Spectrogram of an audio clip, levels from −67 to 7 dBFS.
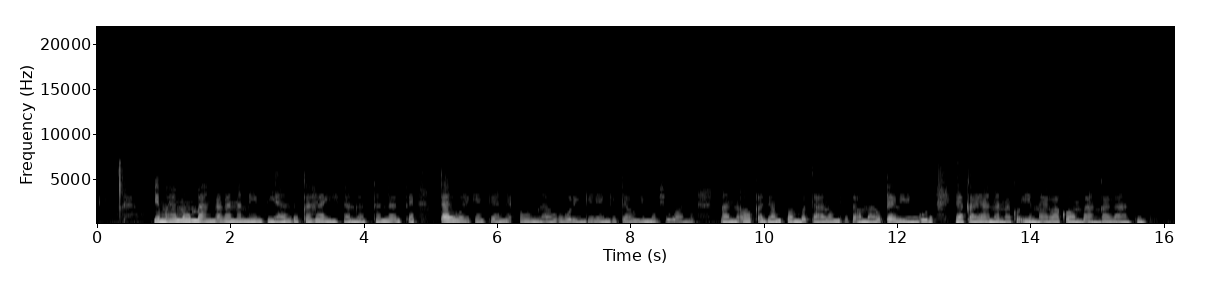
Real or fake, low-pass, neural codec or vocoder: fake; 7.2 kHz; codec, 24 kHz, 3 kbps, HILCodec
